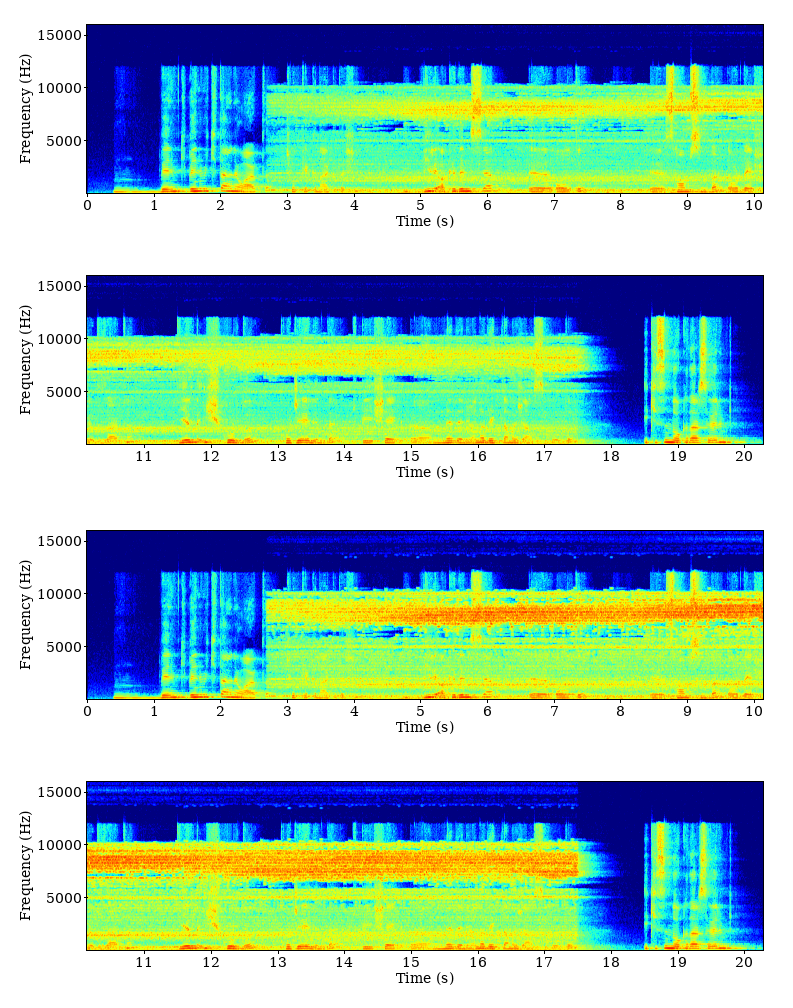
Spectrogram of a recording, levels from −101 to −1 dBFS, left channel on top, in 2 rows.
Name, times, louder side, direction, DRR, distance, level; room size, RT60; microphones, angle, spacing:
voice 1, 0.4-4.2 4.7-6.2 6.6-7.5 8.4-11.0 11.5-12.8 13.0-17.5 18.5-19.8, equal, ahead, 9 dB, 1.0 m, -25 dB
sound 1, 2.7-17.5, right 9 dB, 80° right, 2.1 m, -20 dB
28.0 x 13.0 x 9.8 m, 1.4 s
head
